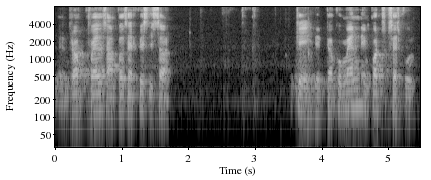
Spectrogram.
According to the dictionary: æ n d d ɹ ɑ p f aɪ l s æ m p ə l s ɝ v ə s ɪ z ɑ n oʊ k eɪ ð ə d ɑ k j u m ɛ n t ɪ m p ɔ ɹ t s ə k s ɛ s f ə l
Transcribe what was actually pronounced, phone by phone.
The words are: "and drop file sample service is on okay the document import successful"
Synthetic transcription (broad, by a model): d d ɹ ɑ p f aɪ l s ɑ m p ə l s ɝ f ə s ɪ s ɑ n oʊ k eɪ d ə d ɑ k u m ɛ n ɪ m p ɔ ɹ t s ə k s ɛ s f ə l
